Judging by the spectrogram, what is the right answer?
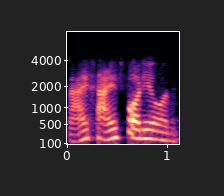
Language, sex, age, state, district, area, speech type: Odia, male, 18-30, Odisha, Khordha, rural, conversation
